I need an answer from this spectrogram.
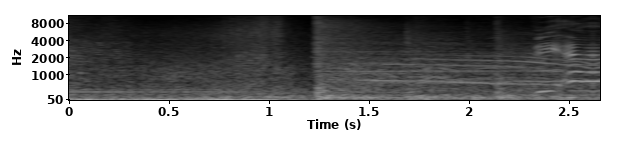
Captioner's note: cheers and applause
